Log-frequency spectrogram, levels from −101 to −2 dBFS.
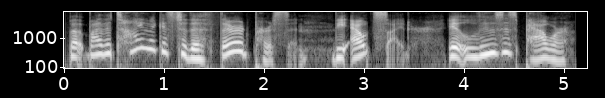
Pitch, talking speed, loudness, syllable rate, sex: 265 Hz, 150 wpm, -18 LUFS, 4.9 syllables/s, female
